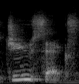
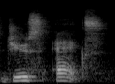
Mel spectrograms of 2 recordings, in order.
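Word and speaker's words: Deus Ex: Ju is how you I thought it was jux to start with you know obviously not the best way to pronounce it don't call it juice X that's terrible it's juice X yeah and um yeah Human Revolution there's a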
